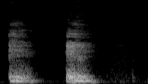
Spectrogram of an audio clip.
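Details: Adult man with a really bad sore throat gives two short, harsh throat-clearing bursts, with a faint trailing sound after the second.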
